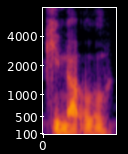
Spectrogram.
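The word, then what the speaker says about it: Kīnaʻu: Kinau. I'm gonna get cut off of Kinau. Like, no, it's actually Kina'u.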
